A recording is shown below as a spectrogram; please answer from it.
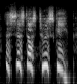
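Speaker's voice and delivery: high, loud command; urgent mistress. A narrator's reading. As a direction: urge the maid to help. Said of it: "said her mistress".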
